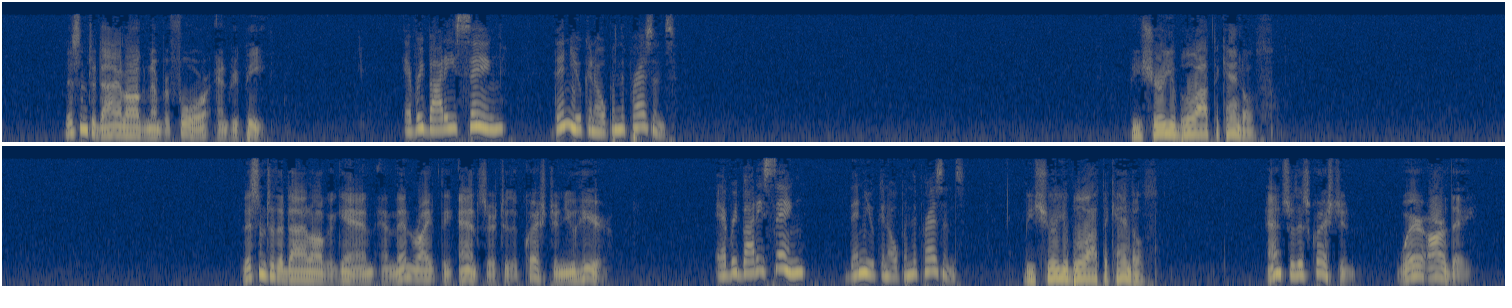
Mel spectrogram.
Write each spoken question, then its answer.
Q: Where are they?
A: They're at a birthday party.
